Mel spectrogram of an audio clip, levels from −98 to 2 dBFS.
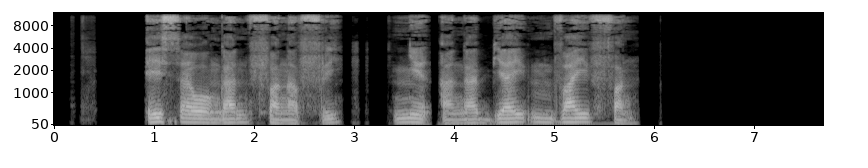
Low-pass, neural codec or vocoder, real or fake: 10.8 kHz; vocoder, 48 kHz, 128 mel bands, Vocos; fake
